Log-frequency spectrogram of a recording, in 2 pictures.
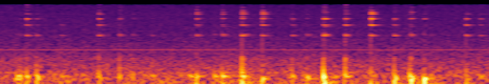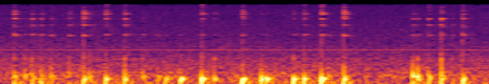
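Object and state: Ceramic mug.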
